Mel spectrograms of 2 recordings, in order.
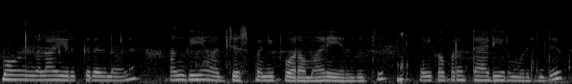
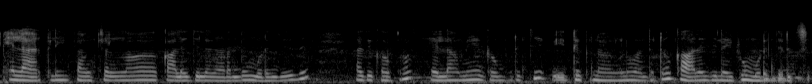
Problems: constant background noise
